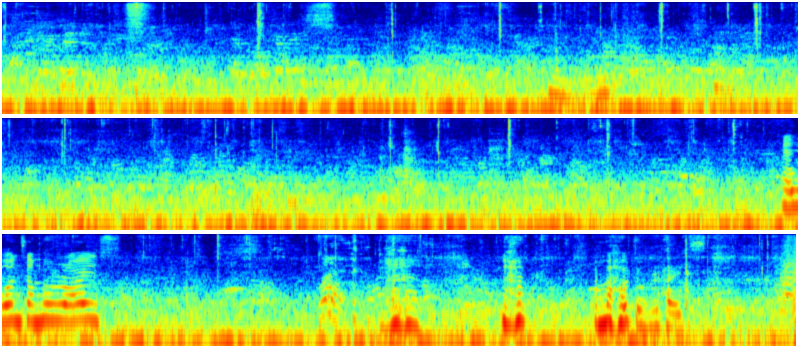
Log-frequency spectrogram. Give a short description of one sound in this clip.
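Forks and knives clink against plates.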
